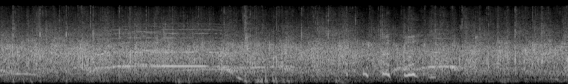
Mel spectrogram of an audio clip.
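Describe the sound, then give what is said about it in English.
An audience at a Mother's Day gathering gives sustained, dense applause welcoming a speaker to the front, the steady clapping holding at an even level throughout. “Would you give her a big welcome, please?”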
